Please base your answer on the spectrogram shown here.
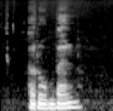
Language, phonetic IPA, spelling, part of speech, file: Polish, [ˈrubɛl], rubel, noun, LL-Q809 (pol)-rubel.wav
